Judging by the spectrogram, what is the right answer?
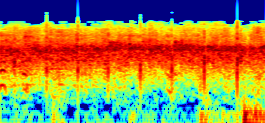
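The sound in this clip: An audience applauds to welcome a speaker, with dense, steady clapping that fills the whole stretch at an even, lively level.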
